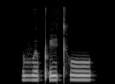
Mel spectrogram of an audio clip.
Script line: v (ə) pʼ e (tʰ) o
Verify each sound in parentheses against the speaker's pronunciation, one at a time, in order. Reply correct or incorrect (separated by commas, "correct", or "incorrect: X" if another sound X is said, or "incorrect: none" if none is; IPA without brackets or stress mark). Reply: correct, correct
